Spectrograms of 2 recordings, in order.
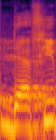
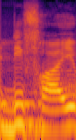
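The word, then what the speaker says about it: defy: इसको कई बच्चे डेफी पढ़ते हैं, डेफी गलत प्रोनाउंसिएशन है। ये डिफाई वर्ड है।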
